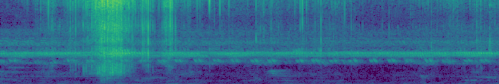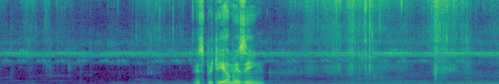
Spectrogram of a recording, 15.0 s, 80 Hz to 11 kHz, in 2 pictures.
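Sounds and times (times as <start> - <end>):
night insects chirring: 0.0 - 14.9
rustling scuff: 12.1 - 14.9.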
